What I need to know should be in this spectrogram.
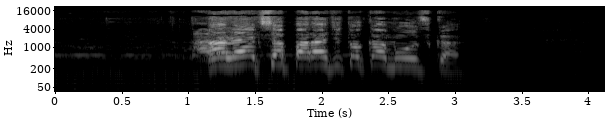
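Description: A young man speaks close by, with animation.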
